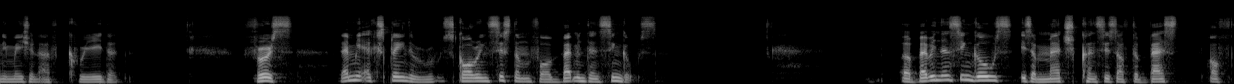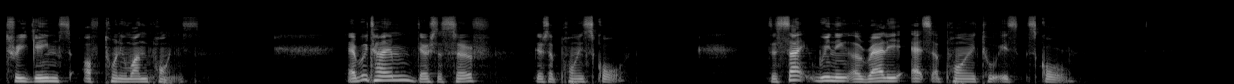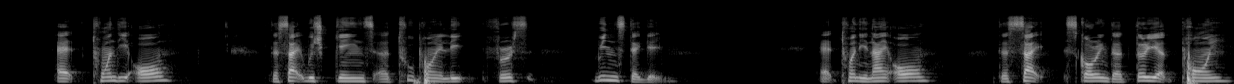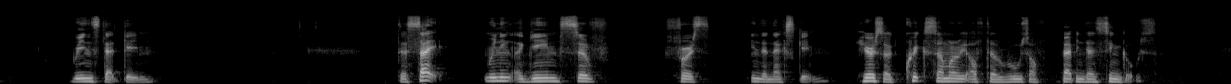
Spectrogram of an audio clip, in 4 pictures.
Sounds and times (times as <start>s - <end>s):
Speech: 0.0s - 1.3s, 2.5s - 6.7s, 9.0s - 14.4s, 15.8s - 18.7s, 20.0s - 23.2s, 25.2s - 26.5s, 27.4s - 31.5s, 32.9s - 34.1s, 34.7s - 37.1s, 37.7s - 38.7s, 41.0s - 48.7s.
